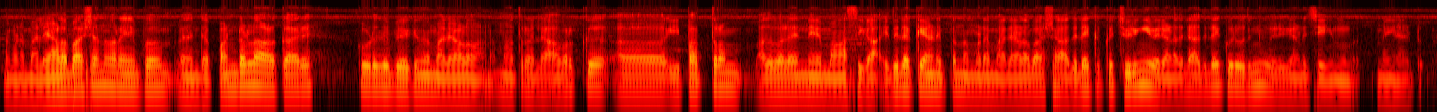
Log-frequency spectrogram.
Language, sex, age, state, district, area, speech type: Malayalam, male, 18-30, Kerala, Kottayam, rural, spontaneous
